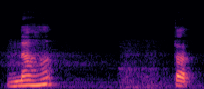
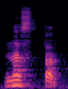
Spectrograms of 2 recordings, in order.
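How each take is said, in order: First: The two words are said apart with an h sound. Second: The two words are joined with an s sound. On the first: "नह में जो विसर्ग है" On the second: "तो वो हो गया नस्तत्"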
